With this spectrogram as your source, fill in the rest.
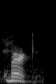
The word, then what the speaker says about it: Berkeley: Burke.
